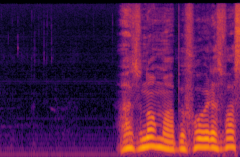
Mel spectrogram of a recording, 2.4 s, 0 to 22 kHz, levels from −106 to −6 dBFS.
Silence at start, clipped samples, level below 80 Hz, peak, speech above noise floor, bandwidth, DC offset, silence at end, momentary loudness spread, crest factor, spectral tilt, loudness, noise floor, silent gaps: 1.2 s; under 0.1%; -70 dBFS; -16 dBFS; 38 dB; over 20 kHz; under 0.1%; 0 s; 5 LU; 18 dB; -5.5 dB/octave; -32 LUFS; -69 dBFS; none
